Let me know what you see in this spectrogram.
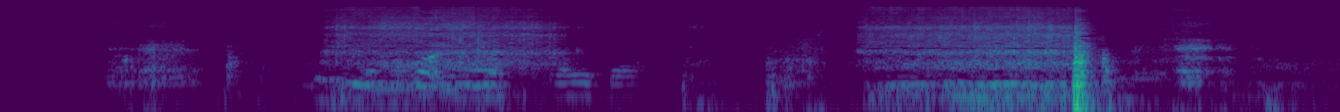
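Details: Man passed out drunk: loud, rough, rattling breaths with short quiet gaps between them; heavy snoring.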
